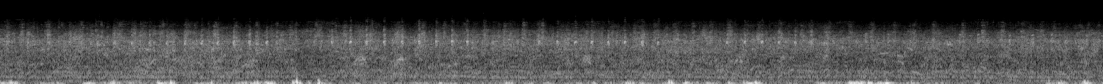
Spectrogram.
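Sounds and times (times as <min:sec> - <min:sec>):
low rumbling thumps: 0:00.0 - 0:03.8, 0:04.4 - 0:09.2
small birds peeping: 0:00.0 - 0:11.0.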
